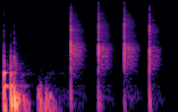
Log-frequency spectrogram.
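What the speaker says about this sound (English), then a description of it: "A normal person claps like this." A person gives a few ordinary hand claps as a demonstration, four crisp, evenly spaced sharp claps close by, following a couple of brief voiced sounds at the start.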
